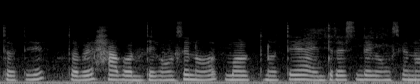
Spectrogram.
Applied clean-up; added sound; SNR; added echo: none; Truck; 8 dB; none.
